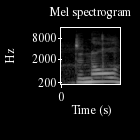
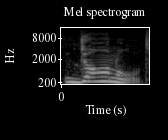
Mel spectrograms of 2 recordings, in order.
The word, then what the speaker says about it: Donal: the caretaker, Donald Delaney. Not Donald, mind you. There's no D at the end, so it's pronounced Donal.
